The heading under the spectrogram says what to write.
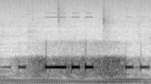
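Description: A steady, mid-pitched Morse code tone beeps in short dots and a longer dash over crackling radio static and low hum, clear, with no voices.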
